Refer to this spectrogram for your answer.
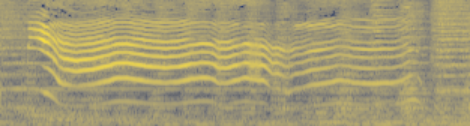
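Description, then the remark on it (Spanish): A long, drawn-out cat meow, loud, wavering up and down in pitch for about three seconds before trailing off, with a faint low background rumble underneath. “¡Aquí estamos! ¡Miau!”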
